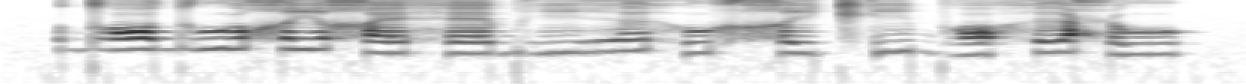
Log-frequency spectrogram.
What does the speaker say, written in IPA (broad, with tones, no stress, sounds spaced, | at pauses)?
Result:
dʱ ɔ˦˥ dʱ u˦˥ χ i˦˥ χ ɛ˨ h ɛ˨ bʱ i˨ ɦ ɘ˦˥ h u˨ x χ i˨ t͡ʃʼ i˦˥ bʱ ɔ˨ h ɘ˦˥ ħ u˨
